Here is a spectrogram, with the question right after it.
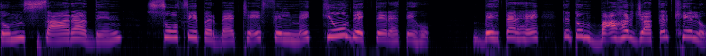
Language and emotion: Urdu, angry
